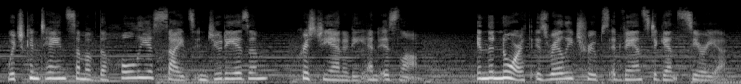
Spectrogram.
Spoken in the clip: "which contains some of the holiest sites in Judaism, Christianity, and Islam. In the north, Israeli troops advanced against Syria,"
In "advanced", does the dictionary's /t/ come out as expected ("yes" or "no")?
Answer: yes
